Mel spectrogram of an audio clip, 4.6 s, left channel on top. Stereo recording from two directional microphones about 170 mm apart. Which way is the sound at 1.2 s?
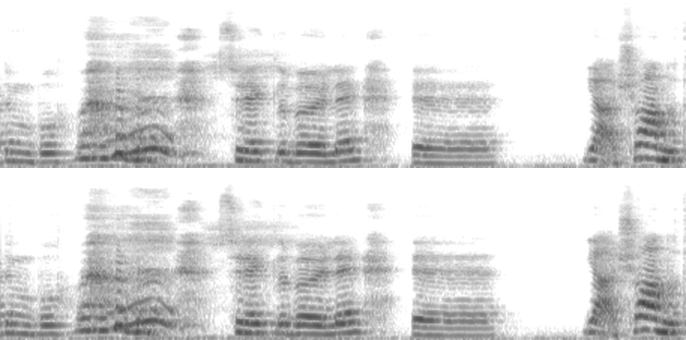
15° left (ahead or behind).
